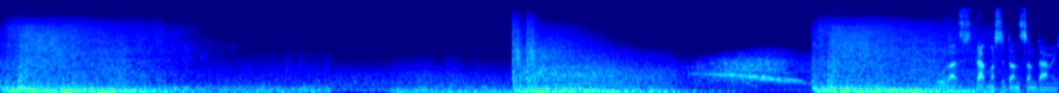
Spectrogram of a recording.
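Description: Shells explode into the sea with deep, heavy booms.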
